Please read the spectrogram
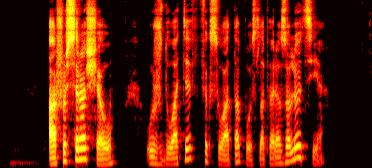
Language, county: Lithuanian, Kaunas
